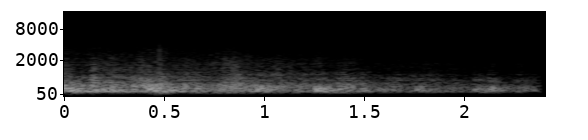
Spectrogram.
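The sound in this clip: A thunder sound effect in a tabletop role-playing game: a continuous low, rolling rumble with a few swelling surges, heard alone without talk.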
